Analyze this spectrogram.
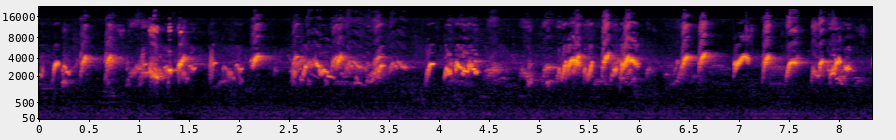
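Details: Red-whiskered bulbul singing to draw song from other birds. Varied whistled phrases alternate with short pauses, and later turn into quick repeated notes.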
